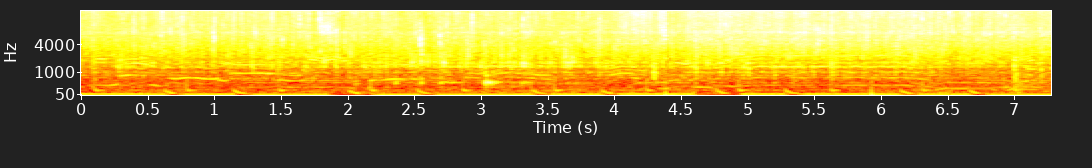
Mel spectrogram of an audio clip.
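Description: Food sizzling in a hot frying pan, with a few brief knocks, under background music with a repeating low beat.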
